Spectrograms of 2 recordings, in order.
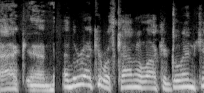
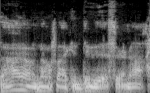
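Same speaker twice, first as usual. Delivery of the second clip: low-pitched, self-doubting imitation; 8 semitones lower than usual. Musician imitates actor friend doubting himself, low and hesitant. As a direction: lightly mimic a friend doubting himself, voice dropped. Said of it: "he was always acting like he couldn't do anything".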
